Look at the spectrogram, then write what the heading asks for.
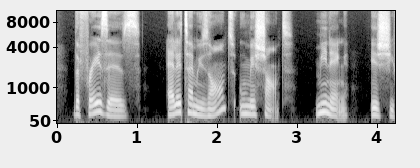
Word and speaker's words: amusante: The phrase is Elle est amusante ou méchante, meaning is she funny or mean? Based on the sound and spelling of these adjectives, both amusante and méchante ending with that sharp, activated T, it confirms immediately that the subject is female.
